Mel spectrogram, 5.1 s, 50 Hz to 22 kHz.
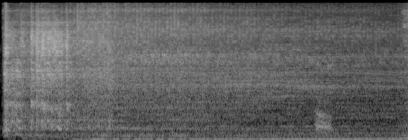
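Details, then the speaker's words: Jaguar XJ6 daily driver with a bad oil leak, hot engine started to idle 15 minutes with an engine flush added before oil drain and Rislone rear main seal treatment: quick start, steady even low idle, no knocks or ticks; normal idle. "We will um start the engine up. We'll let it sit here and idle."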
